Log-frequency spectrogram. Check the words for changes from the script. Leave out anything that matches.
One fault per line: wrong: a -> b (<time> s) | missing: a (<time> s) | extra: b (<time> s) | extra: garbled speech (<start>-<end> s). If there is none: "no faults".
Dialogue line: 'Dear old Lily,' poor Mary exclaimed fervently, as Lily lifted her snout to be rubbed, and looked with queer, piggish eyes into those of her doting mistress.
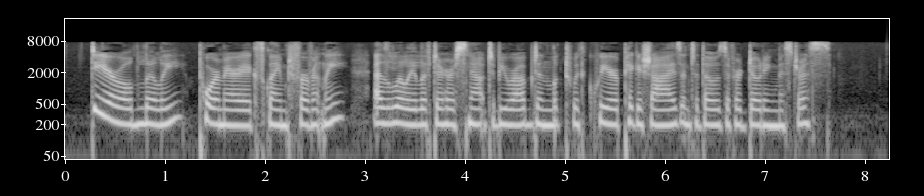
no faults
